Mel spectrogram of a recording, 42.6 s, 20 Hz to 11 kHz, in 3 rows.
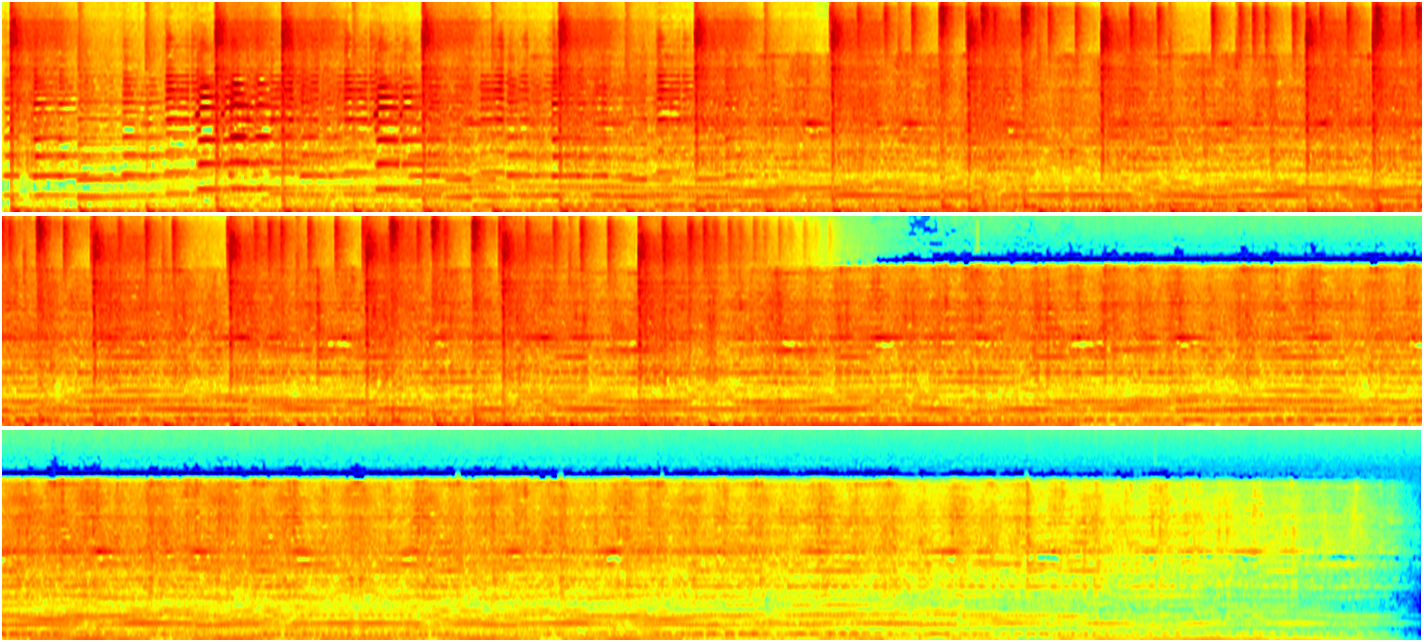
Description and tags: Flowers Intro kkz+sleep+elmomo
remix of elmomo's "Sax Orient fragment" with accents of sleep's 90_bpm_nylon2, and kkz's ReDub loop, but without the guitar chops and slowed down a bit, I also used sliced snares out of david d's phat-hop samples.
guitar, beat, jazz, remix, slow, brass, soundscape, atmosphere, saxophone, ambient, processed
